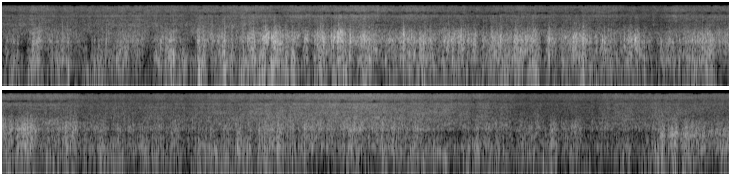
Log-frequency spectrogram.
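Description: Surf breaking and washing up the beach, with wind buffeting the microphone.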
